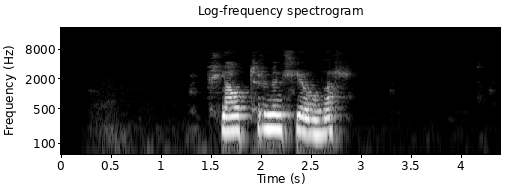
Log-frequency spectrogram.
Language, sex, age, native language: Icelandic, female, 50-59, Icelandic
